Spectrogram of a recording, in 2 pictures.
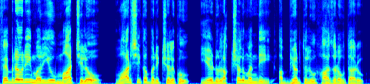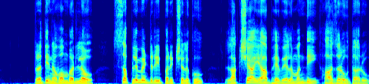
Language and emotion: Telugu, neutral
